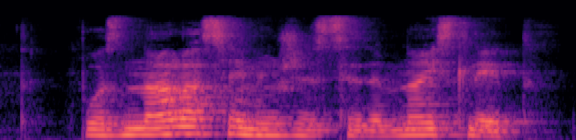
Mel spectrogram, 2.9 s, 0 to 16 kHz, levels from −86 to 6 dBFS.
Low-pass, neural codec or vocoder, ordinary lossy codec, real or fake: 9.9 kHz; none; MP3, 64 kbps; real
